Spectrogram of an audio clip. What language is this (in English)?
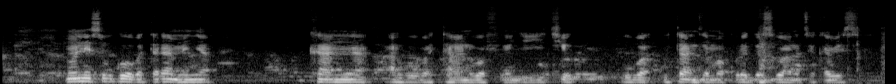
Kinyarwanda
